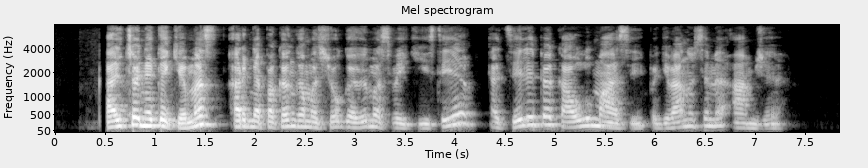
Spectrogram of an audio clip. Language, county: Lithuanian, Alytus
